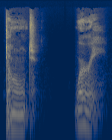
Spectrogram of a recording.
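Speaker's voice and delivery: low voice, each word set apart; deliberate, low-pitched command; slow, grave assurance. Acted. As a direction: say it low with a long pause between the words. Gives Jesus' words slowly and low.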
